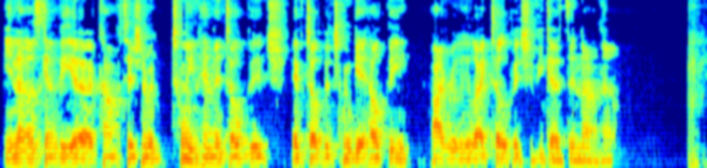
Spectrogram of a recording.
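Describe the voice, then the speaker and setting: A young man with a fairly low voice co-hosts a sports podcast, talking in an easy, unhurried way. He works through a list of basketball contracts, adding offhand opinions as he goes. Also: slight background noise. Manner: relaxed, talks through a script of player deals. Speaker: podcast co-host. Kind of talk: casual sports chat.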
